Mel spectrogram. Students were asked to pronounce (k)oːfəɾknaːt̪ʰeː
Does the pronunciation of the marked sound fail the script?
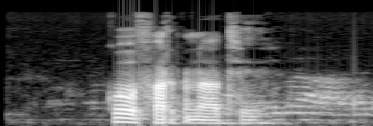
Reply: no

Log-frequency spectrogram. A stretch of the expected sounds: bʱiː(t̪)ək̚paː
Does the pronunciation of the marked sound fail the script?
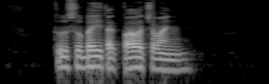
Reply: no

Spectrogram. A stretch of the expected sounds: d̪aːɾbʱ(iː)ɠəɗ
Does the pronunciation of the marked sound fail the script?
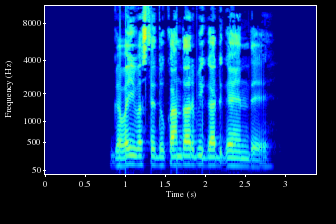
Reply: no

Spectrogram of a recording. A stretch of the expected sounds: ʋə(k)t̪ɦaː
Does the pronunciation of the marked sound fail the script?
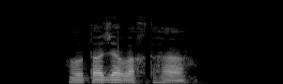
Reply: yes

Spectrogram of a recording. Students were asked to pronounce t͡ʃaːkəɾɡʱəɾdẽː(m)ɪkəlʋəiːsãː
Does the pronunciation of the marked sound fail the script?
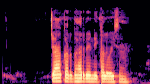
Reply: yes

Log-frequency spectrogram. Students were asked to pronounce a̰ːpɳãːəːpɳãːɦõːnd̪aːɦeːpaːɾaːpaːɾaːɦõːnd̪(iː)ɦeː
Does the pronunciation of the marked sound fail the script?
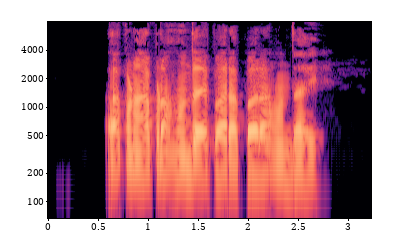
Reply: yes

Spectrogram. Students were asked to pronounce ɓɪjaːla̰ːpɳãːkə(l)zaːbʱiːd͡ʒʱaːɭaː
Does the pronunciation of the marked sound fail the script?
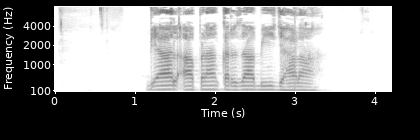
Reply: yes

